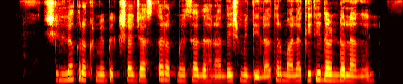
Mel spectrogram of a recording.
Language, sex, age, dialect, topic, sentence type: Marathi, female, 56-60, Standard Marathi, banking, question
